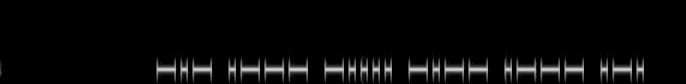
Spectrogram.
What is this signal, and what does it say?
Morse code, heard as a keyed tone, about 20 wpm, 700 Hz. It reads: KJ6YJR
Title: Speed Racing - USA 2x3 Call Signs 17wpm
